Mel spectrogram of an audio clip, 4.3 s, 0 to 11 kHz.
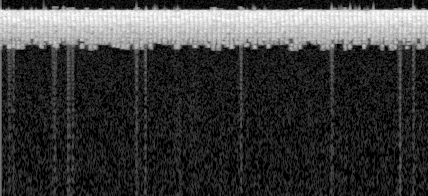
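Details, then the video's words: Ussuri bush cricket, 2020 recording: an unbroken, high, sizzling trill of fast, regular pulses that keeps a constant pitch, with nothing else audible. "중베짱이, 여러번 듣기, 곤충소리"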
